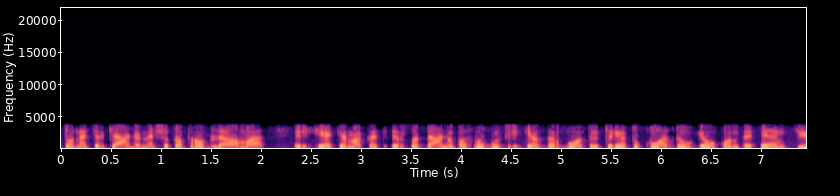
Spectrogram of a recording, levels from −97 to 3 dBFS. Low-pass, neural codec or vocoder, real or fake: 3.6 kHz; codec, 44.1 kHz, 3.4 kbps, Pupu-Codec; fake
